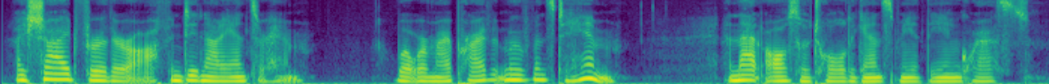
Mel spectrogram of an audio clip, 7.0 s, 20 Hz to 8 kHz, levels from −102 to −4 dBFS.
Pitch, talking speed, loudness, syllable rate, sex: 155 Hz, 195 wpm, -17 LUFS, 6.3 syllables/s, female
